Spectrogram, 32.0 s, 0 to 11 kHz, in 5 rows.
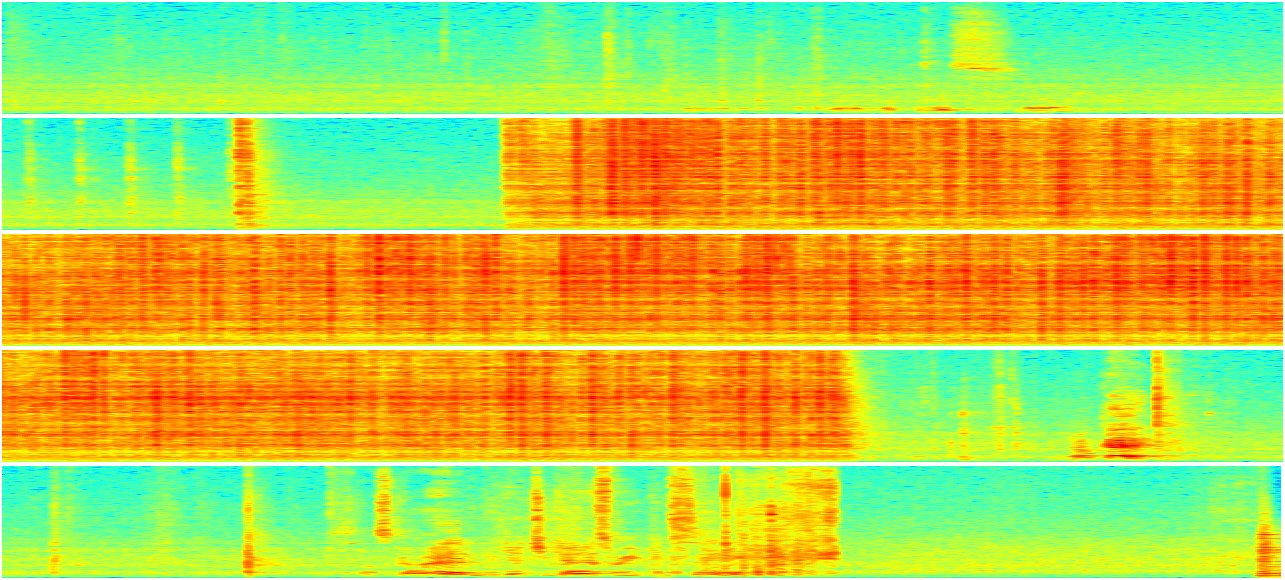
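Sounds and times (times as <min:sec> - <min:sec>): welding arc crackling sizzle: 0:07.6 - 0:07.9, 0:08.9 - 0:23.8, 0:29.5 - 0:29.8.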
